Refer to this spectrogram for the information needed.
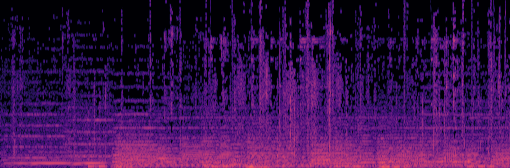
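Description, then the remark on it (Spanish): Horse hooves clip-clop in a steady rhythm as a young man rides his horse across a river, beneath loud, sustained orchestral music that fills the whole scene; no one speaks. “El joven cruza el río a lomos de su caballo mientras el alguacil coloca una flecha en la ballesta.”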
